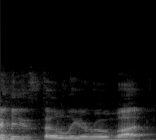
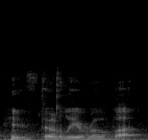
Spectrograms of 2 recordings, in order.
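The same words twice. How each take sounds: First: Laughing through the words; giggling while saying it. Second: Softer, calmer repeat; said softly after the laugh; quieter. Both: Real, not acted.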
